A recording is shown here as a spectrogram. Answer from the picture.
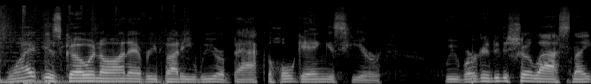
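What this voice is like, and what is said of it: Sick, congested voice. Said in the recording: “my kids were sick. And as you can hear in my voice, they got me.”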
